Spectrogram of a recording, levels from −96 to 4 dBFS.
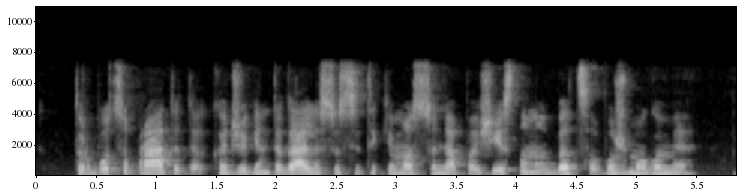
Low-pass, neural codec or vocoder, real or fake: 7.2 kHz; none; real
